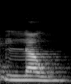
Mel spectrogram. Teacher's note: واو لین کو ہم نرمی کے ساتھ ادا کریں گے، بغیر کھینچے پڑھیں گے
